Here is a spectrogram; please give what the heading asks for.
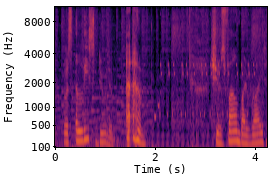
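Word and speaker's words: Deauxnim: I think it was Dunham. Dunham. Dunim. Pronunciation. Larice do Donan. Donan. It says Donan. Wait, hold on. Dunim. Oh, Dunim. Sorry. Dunim. It was Elise Dunim.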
